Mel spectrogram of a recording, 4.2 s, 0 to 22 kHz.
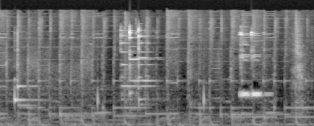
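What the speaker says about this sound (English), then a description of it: "And here we have list of ringtones." A melodic electronic ringtone plays on an Acer Iconia One 10 tablet, with chiming tones and bright tonal notes in a bouncy, repeating pattern at moderate volume.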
